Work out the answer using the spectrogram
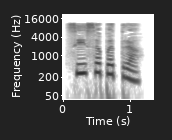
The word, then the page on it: ಸೀಸಪತ್ರ: Kannada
